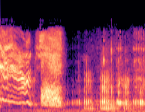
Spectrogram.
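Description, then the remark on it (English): A cat lets out a loud, drawn-out meow, then a harsh breathy burst, followed by a few shorter, softer vocal sounds. “can't stop your cat from taking the best seat in the house.”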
